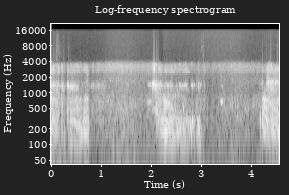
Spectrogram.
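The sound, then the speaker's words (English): A person imitates snoring: three loud, rough, rasping snorts, the middle one the longest, separated by quieter breathy pauses. “Give us an actual snore. Put some oomph into it.”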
